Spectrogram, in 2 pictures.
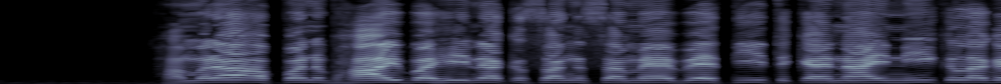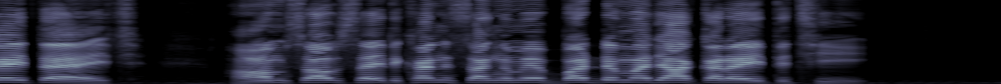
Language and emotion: Maithili, happy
